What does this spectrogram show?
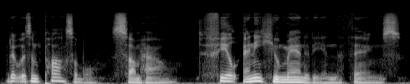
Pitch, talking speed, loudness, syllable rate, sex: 105 Hz, 175 wpm, -18 LUFS, 5.7 syllables/s, male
